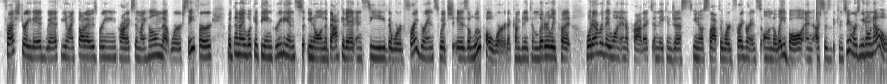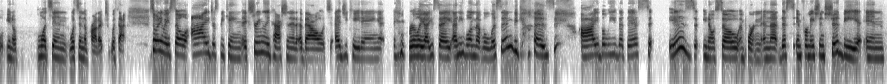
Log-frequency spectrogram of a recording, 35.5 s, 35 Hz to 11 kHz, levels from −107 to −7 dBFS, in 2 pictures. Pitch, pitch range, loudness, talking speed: 230 Hz, 210-260 Hz, -20 LUFS, 195 wpm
